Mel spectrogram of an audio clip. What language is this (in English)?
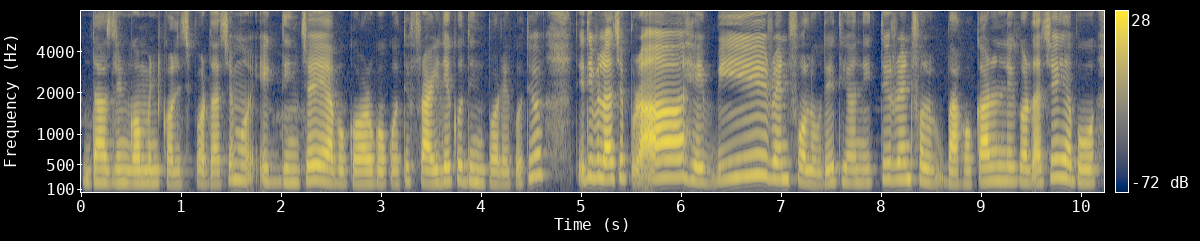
Nepali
